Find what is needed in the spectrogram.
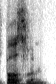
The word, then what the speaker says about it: Burslem: And the local pronunciation is Boslem. But if an outsider came in and said Boslem, he would be told, or she would be told, that you can't say that.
